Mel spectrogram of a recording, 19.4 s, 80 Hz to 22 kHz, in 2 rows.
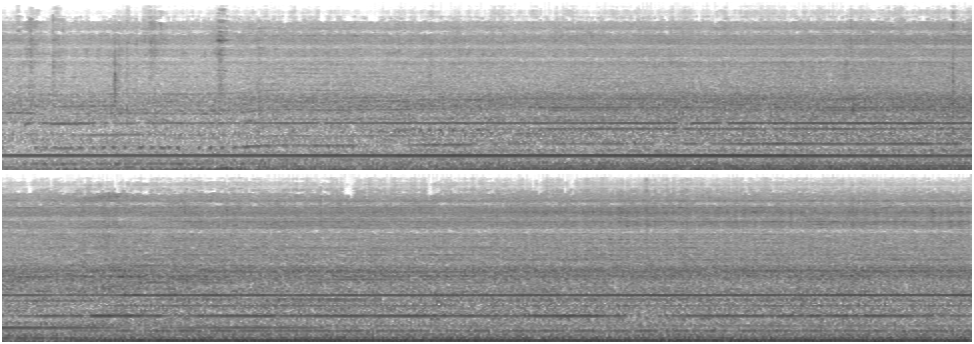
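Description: John Deere tractor throttling up while laying 4-inch agricultural tile pipe in a field, a loud steady engine drone with a tonal whine that swells to a heavier roar about halfway through, with no talk.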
